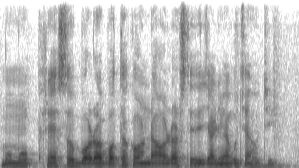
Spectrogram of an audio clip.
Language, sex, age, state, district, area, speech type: Odia, male, 18-30, Odisha, Kalahandi, rural, read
